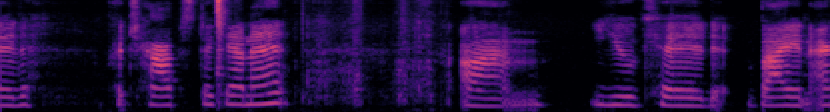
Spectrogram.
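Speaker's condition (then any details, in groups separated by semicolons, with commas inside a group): No condition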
